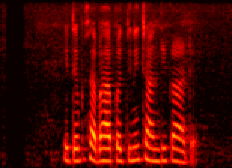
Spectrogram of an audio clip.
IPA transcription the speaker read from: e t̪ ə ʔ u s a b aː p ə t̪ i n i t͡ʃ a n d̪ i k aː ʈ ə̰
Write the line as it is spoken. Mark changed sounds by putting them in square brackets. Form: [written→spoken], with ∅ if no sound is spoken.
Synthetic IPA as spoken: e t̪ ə [ʔ→p] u s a b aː p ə t̪ i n i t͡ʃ a n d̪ i k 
